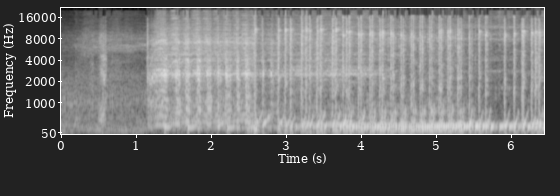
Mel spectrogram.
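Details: Nissan S12 Silvia turbo engine after reassembly, cam at TDC, firing order 1-3-4-2: starter cranks with ragged, uneven firing attempts that never catch; owner suspects ignition timing or poorly seated injector plugs.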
